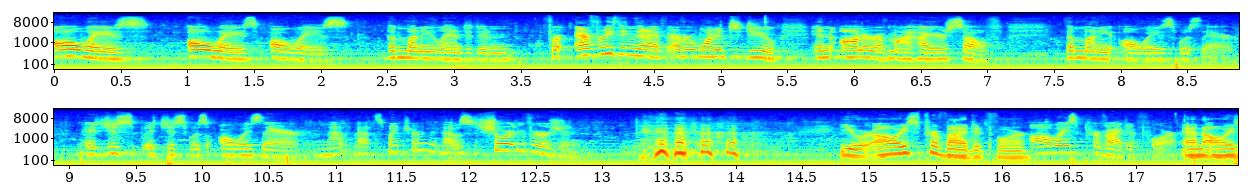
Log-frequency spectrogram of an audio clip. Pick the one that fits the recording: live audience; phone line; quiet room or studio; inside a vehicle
live audience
